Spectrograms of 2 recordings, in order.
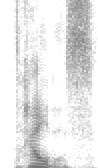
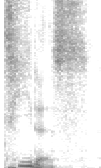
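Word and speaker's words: Tidus: That is always what it's been in my head, Titus. but it's pronounced Tetus.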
